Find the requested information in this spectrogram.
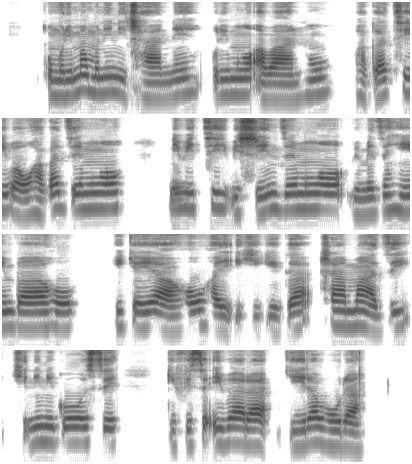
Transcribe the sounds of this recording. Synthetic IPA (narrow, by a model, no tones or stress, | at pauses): ṵmuɾimamuninit͡ʃaːne̞ṵɾimŋo̞̰ʔaβaːn̥hu | haɡatʰiβawuɦaɡaze̞mŋo̞ | niβitʰiβiʃiːnze̞mŋo̞βime̞ze̞ŋ̥iːmbaːɦo̞ | hiɟo̞jaːho̞haɾiʔikʰiɡeɡa̰t͡ʃaːmaːzikʰininiɡo̞ːse̞ | ɡ̥ifise̞ʔiβaɾaɾɟiɾaβuɾa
